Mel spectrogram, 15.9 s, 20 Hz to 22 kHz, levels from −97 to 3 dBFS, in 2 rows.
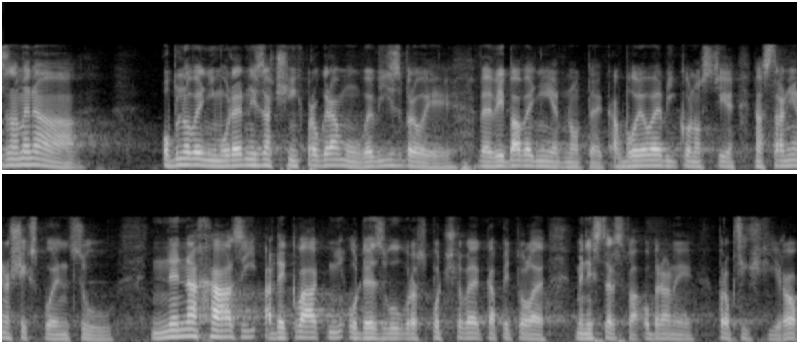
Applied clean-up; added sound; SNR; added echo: none; none; none; none.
